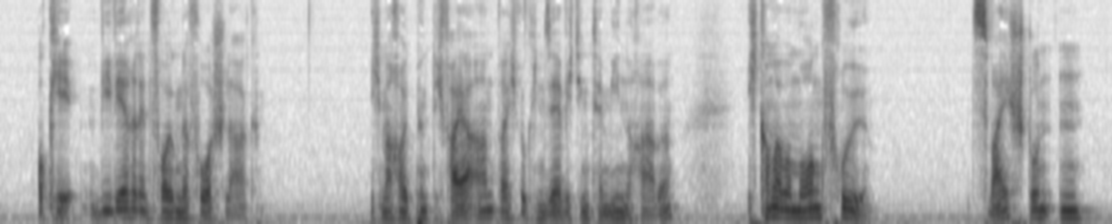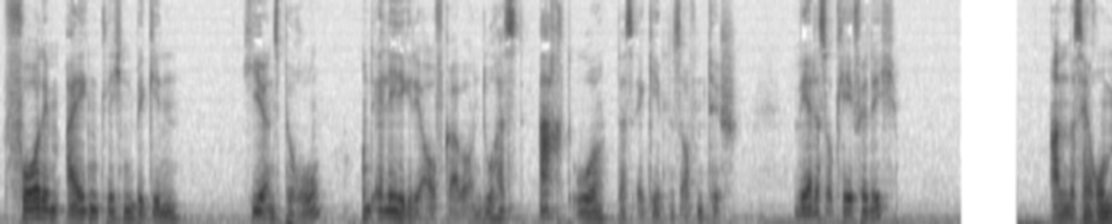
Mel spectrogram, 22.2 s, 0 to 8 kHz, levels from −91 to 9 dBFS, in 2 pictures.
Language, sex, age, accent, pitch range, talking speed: German, male, 40-59, German, 85-110 Hz, 145 wpm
